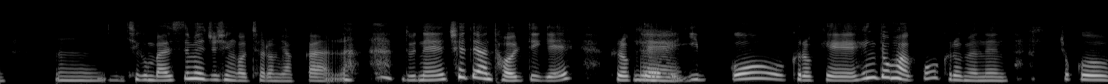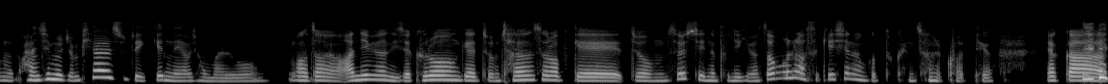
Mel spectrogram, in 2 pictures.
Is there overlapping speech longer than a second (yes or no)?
no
